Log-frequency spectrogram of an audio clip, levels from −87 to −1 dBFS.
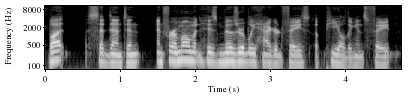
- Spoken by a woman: No, male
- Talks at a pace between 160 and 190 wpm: Yes, average, 175 wpm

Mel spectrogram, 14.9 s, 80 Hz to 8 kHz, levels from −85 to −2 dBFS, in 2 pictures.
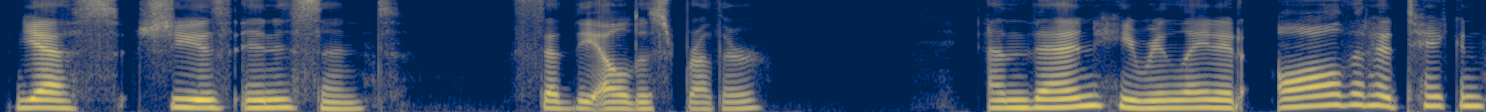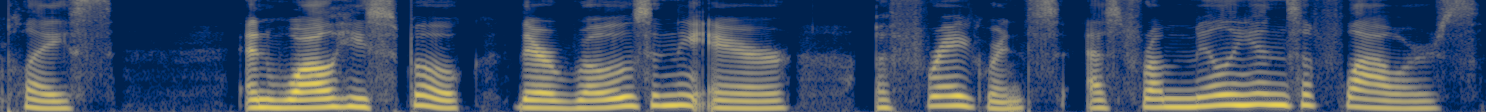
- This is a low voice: No, high, 210 Hz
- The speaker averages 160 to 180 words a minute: No, slow, 135 wpm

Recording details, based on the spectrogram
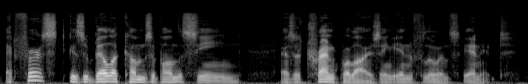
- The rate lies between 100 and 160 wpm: Yes, average, 150 wpm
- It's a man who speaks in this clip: Yes, male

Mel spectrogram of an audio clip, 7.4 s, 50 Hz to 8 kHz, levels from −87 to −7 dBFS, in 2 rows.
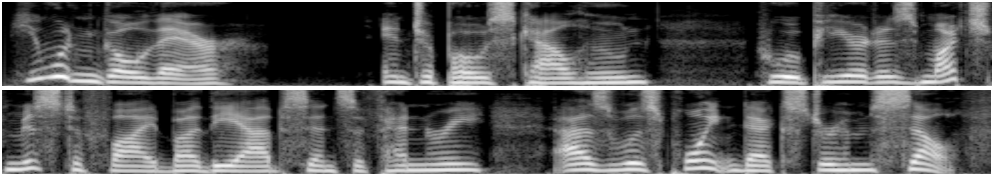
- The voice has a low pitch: No, high, 190 Hz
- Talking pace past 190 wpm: No, average, 160 wpm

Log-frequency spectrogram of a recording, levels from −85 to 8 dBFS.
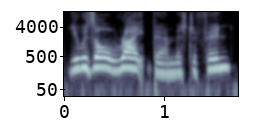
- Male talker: No, female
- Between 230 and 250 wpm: Yes, fast, 240 wpm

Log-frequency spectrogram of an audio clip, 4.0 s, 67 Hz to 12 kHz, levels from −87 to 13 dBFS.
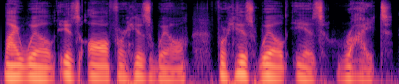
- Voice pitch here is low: Yes, low, 100 Hz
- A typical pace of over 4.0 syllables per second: No, 3.6 syllables/s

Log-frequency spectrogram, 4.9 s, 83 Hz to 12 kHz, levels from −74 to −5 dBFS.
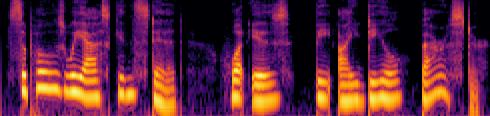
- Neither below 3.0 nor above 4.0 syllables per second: Yes, 3.8 syllables/s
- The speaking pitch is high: Yes, high, 195 Hz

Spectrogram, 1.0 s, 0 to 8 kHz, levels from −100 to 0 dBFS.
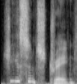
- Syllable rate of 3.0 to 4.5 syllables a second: Yes, 4.1 syllables/s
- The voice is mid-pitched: Yes, medium, 145 Hz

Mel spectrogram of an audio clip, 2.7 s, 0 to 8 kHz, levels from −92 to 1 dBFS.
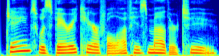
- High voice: No, medium, 180 Hz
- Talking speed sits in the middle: Yes, average, 175 wpm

